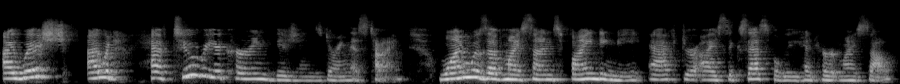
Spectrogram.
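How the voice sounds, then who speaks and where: High-voiced American woman in an echoey room. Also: animated, a little slow, darkish tone. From New Hampshire, United States. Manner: chatty, informal, slangy. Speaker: host and co-author. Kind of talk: casual unscripted group chat, reading aloud from a personal story. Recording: dull, echoey room sound.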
